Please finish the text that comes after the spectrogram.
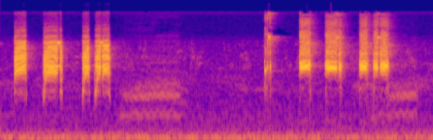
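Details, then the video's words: Black francolin voice used to excite a kept bird to call: a run of four harsh rasping bursts, a brief pause with a softer tonal note, then a second rapid series of five grating bursts. "Black Teetar Voice"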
